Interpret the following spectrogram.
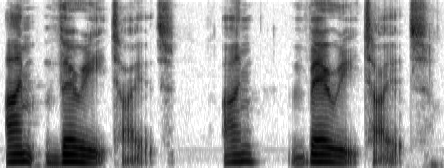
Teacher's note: your voice getting lower as you speak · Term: downward pitch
